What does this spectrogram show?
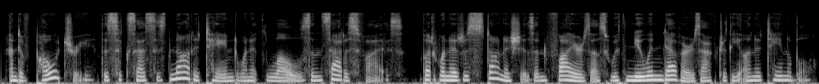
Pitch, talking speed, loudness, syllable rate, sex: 190 Hz, 190 wpm, -17 LUFS, 5.5 syllables/s, female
